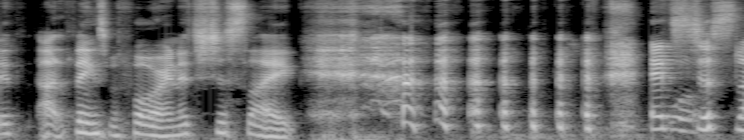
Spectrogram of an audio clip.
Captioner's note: laughing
